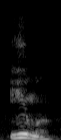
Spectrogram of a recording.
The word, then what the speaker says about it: imã: que são palavras paroxítonas são palavras que possuem a penúltima sílaba tônica gratuito avaro homem caráter imã tui em gratuito vá em avaro homem o raá em caráter I em imã Então por terem a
